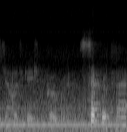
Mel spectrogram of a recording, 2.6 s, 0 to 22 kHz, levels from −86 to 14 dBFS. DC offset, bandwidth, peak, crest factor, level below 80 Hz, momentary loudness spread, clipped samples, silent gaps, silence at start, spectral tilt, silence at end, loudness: under 0.1%; 6.8 kHz; -8 dBFS; 20 dB; -46 dBFS; 11 LU; under 0.1%; none; 0 s; -8.5 dB/octave; 0 s; -28 LUFS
